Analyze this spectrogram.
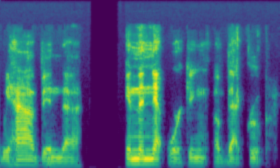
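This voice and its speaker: A man talks at a very fast pace with vocal fry. The sound is dry and close, with no echo. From Quebec. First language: French. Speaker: interpreter. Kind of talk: casual interview. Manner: hesitant with fillers.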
